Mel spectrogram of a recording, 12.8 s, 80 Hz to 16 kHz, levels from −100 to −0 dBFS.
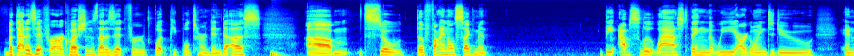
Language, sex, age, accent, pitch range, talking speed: English, male, 20-39, American, 115-140 Hz, 150 wpm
